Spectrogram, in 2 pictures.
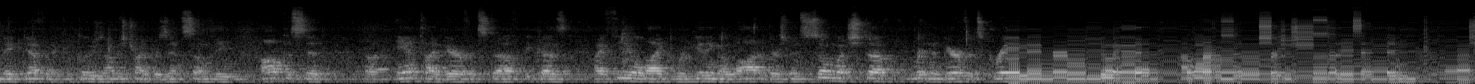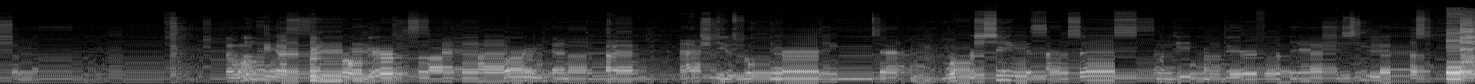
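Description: From 10.09 s to 29.49 s the audio turns into robotic sound from repeated short buffers: a rigid, metallic buzz with a fixed pitch of 50 Hz imposed on the sound, which still loosely tracks its original shape. The cause is likely a starved playback path repeating the last 20 ms of audio whenever new data fails to arrive, skipping the real material in between. This happens for roughly 70% of that stretch, giving the steady mechanical drone.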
